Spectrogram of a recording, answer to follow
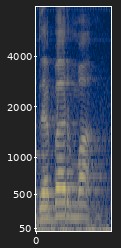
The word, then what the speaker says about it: Debarma: Ashok தெபர்மா. தெபர்மா இஸ் அ try north ஈஸ்டில். DEBARMA தெபர்மா. Ashok தெபர்மா alias அச்சக். Ashok அப்படி pronounce பண்ணுறாங்க.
